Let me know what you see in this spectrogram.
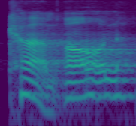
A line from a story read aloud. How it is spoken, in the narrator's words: he said wearily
